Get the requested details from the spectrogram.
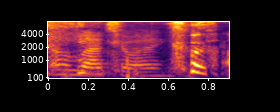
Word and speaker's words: Alachua: Our next guest is from the Alachua. Did I pronounce that correctly? – Alachua.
